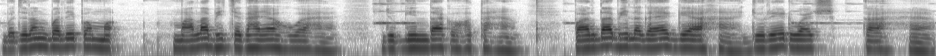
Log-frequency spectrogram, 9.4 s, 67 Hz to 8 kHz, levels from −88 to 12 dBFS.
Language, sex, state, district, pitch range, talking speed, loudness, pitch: Hindi, male, Jharkhand, Palamu, 120-140 Hz, 145 wpm, -16 LUFS, 135 Hz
